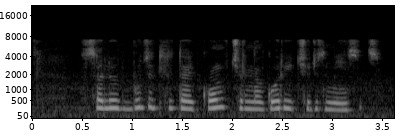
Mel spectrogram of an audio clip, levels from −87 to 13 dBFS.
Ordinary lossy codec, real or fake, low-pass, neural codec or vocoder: MP3, 48 kbps; real; 7.2 kHz; none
